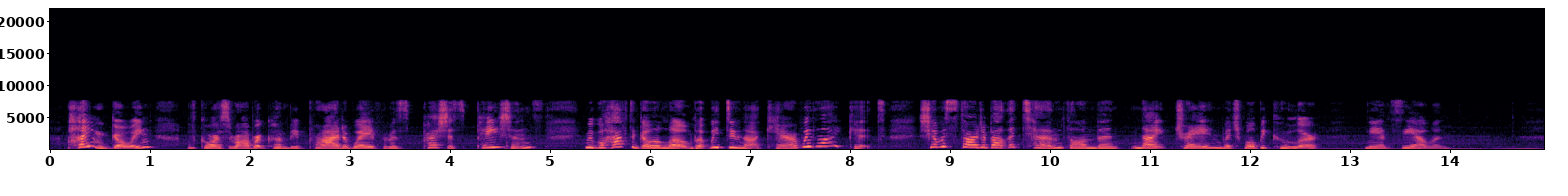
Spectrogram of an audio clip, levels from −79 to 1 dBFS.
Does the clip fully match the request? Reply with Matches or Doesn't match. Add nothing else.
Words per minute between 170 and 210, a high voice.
Matches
